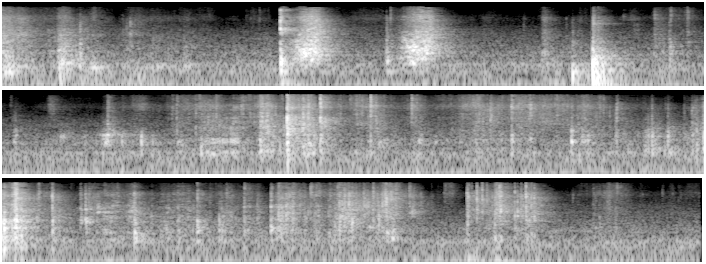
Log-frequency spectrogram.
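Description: Trading-card boxes and foil-wrapped packs being handled and torn open by hand: rustling and crinkling of cardboard and foil, with a handful of sharp snaps and knocks at irregular intervals.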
